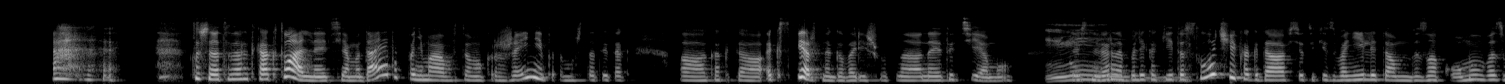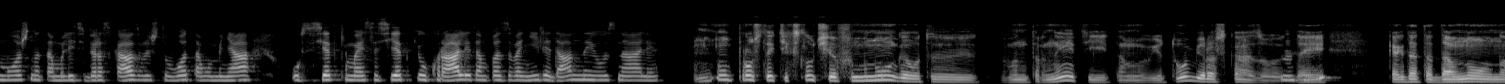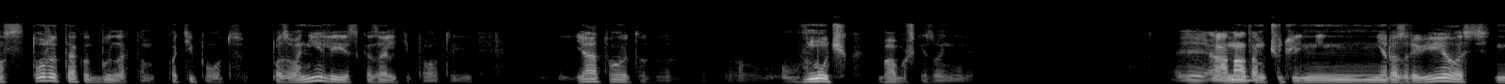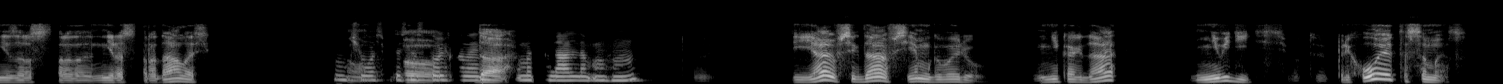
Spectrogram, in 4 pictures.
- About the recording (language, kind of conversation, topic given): Russian, podcast, Какие привычки помогают повысить безопасность в интернете?
- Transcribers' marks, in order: laugh; stressed: "экспертно"; other background noise; tapping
